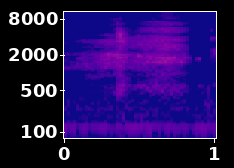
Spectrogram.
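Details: Adult podcast host, after a brief quiet moment, gives two quick, loose coughs, then says excuse me: wet cough.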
